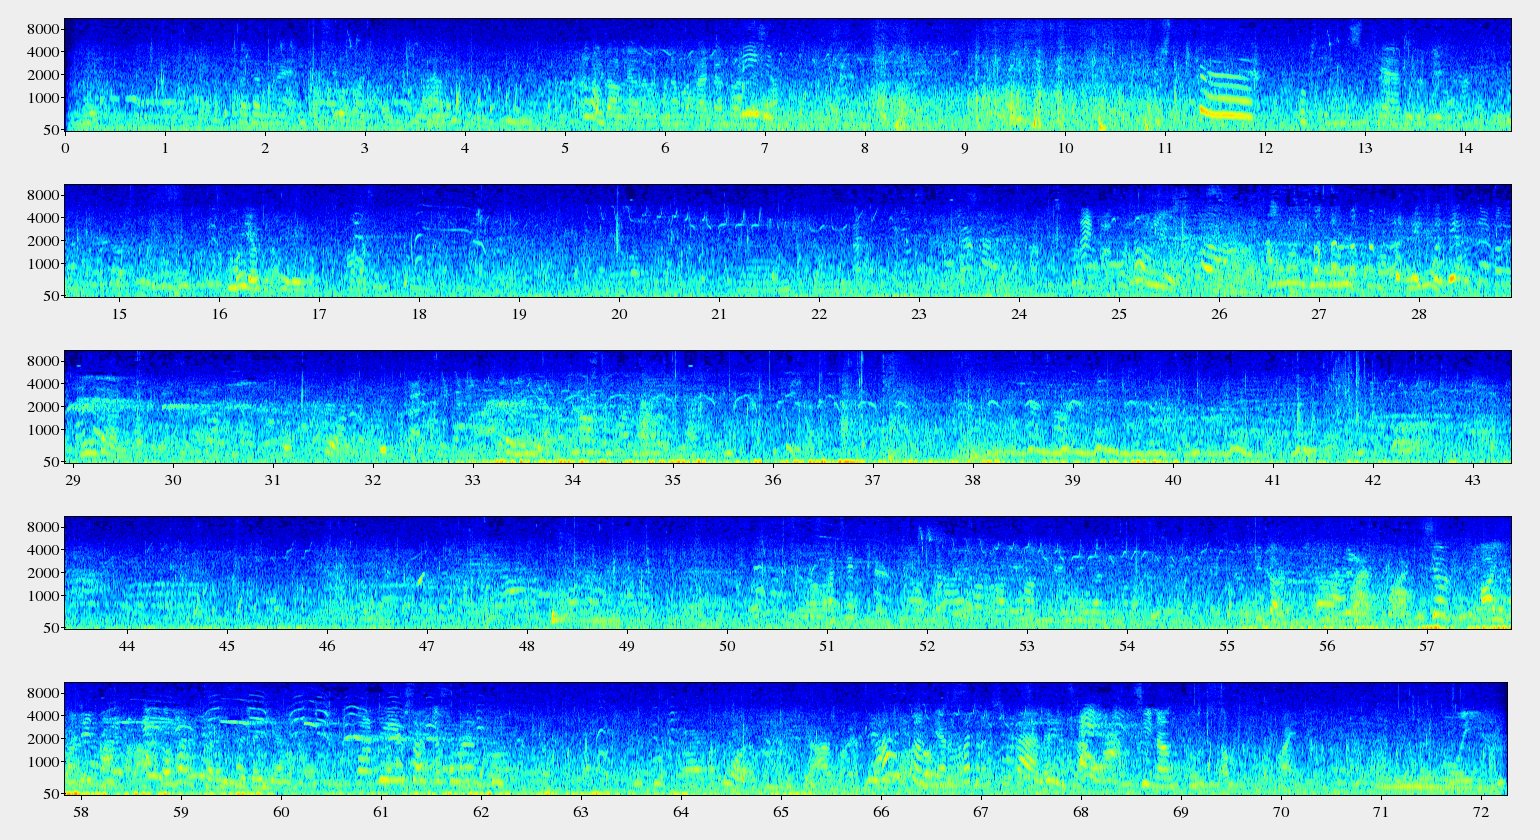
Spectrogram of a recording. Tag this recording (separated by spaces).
beach lake field-recording lakeside swimming people water nature picnic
